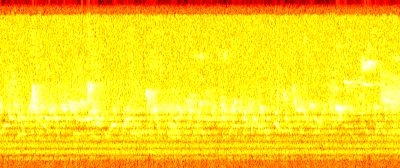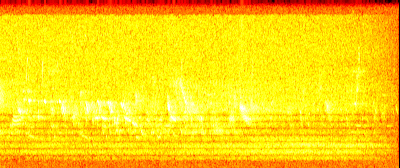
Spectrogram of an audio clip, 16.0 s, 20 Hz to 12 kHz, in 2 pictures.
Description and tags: Clean Birds 1
edited file of birds sounds
birds, Clean, edited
